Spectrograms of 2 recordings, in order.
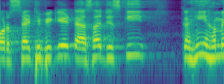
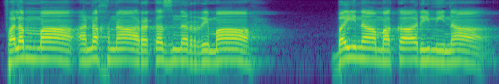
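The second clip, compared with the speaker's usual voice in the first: slow, drawn-out classical Arabic declamation; poem recitation; slower than usual. Acted. Teacher reciting Mutanabbi to show old Arabic, slow. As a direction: savour each word of the old verse.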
